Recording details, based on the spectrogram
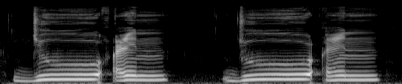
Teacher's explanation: جو واو مدہ ہے، جزم والی واو پیچھے جیم پہ پیش، تو اس کو 2 حرکات لمبا کریں گے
